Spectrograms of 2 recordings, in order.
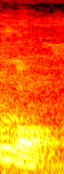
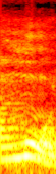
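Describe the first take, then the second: First: The vowel is an o sound. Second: The vowel is a rounded u sound. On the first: The speaker calls it wrong. "jangan mo" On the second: The speaker calls it right. "harus dibaca mu"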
